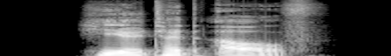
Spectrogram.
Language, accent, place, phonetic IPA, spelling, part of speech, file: German, Germany, Berlin, [ˌhiːltət ˈaʊ̯f], hieltet auf, verb, De-hieltet auf.ogg
- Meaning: inflection of aufhalten: 1. second-person plural preterite 2. second-person plural subjunctive II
